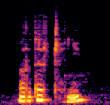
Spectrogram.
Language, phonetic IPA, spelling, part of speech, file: Polish, [ˌmɔrdɛrˈt͡ʃɨ̃ɲi], morderczyni, noun, LL-Q809 (pol)-morderczyni.wav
